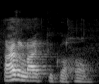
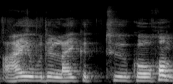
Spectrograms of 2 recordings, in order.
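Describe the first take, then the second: First: The word 'would' is contracted to 'd. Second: The word 'would' is said in full. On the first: The speaker calls it right. "이렇게 얘기를 해" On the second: The speaker calls it wrong. "이렇게 발음하면 꽉 못 알아먹어"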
